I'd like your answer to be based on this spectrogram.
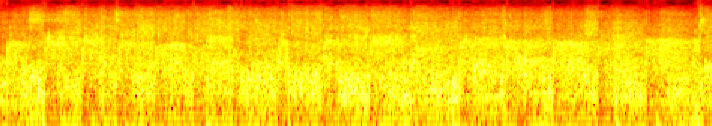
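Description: Sustained applause from a classroom audience after a group presentation, a dense, even wash of many hands clapping at once, loud and close, holding steady from start to finish.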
